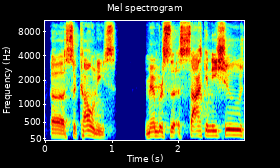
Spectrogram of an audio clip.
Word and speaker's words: Saucony: when you said like Saucony's. Remember Saucony shoes? They're called Saucony's, but where we from, we call them Saucony's. All right, you got some Saucony's? You got them new Saucony's?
